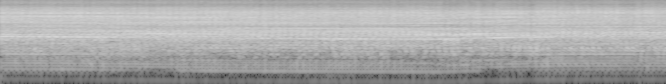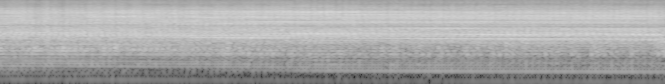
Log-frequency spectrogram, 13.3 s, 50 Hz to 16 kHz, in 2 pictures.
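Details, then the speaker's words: 1996 Honda Accord (CD7) jump-started after sitting: idle drifts up and down over a steady hum with a valve train noise; hunting idle likely from the idle air control valve (IACV), which often just needs cleaning. "And then as you had heard, it has the up and down RPMs. That's more than likely going to be coming from the IACV."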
